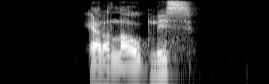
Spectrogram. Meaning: permission (authorisation)
- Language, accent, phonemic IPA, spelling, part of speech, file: German, Austria, /ɛɐ̯ˈlaʊ̯pnɪs/, Erlaubnis, noun, De-at-Erlaubnis.ogg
